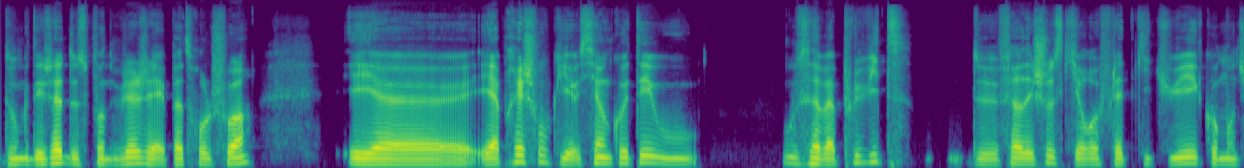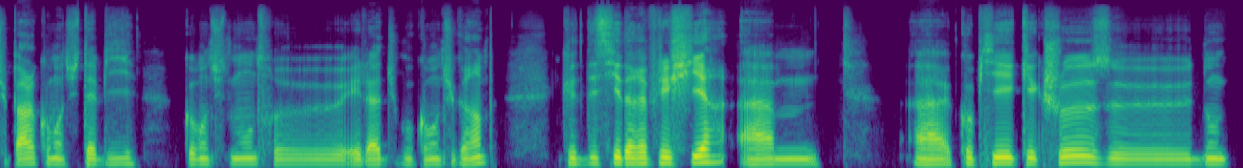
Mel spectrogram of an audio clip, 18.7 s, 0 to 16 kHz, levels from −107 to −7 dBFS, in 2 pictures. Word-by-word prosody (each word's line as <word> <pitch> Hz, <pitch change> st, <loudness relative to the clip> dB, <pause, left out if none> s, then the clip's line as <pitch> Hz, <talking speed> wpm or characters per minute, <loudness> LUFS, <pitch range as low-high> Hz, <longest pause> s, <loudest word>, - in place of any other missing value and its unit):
Donc 115 Hz, 0 st, -2 dB
déjà, 115 Hz, +4 st, +5 dB
de 125 Hz, -, -4 dB
ce -, -, -8 dB
point 115 Hz, -, -1 dB
de 105 Hz, -, -8 dB
vue 110 Hz, -, -7 dB
là, 125 Hz, -, +6 dB
j'avais 120 Hz, -3 st, +2 dB
pas 115 Hz, -, +1 dB
trop 115 Hz, -, -3 dB
le -, -, -3 dB
choix 125 Hz, +5 st, +3 dB, 0.7 s
et 115 Hz, -1 st, +6 dB
heu 110 Hz, -1 st, +5 dB
et 120 Hz, -, +5 dB
après 155 Hz, +7 st, +4 dB
je -, -, +1 dB
trouve 150 Hz, -2 st, -6 dB
qu'il 120 Hz, -, -2 dB
y -, -, +3 dB
a -, -, +1 dB
aussi -, -, -2 dB
un 130 Hz, -, +2 dB
côté 135 Hz, +3 st, 0 dB
où 115 Hz, -4 st, -3 dB, 0.7 s
où 130 Hz, -, -6 dB
ça 120 Hz, +1 st, +3 dB
va 110 Hz, -2 st, +3 dB
plus 145 Hz, -, -8 dB
vite 155 Hz, +1 st, -8 dB, 0.4 s
de 110 Hz, -1 st, -4 dB
faire 120 Hz, +2 st, +2 dB
des 115 Hz, -, +2 dB
choses 135 Hz, +2 st, -2 dB
qui 115 Hz, -, -3 dB
reflètent 115 Hz, 0 st, -3 dB
qui 120 Hz, -, -13 dB
tu 120 Hz, +2 st, -1 dB
es, 130 Hz, -, +2 dB
comment 115 Hz, -2 st, -5 dB
tu 110 Hz, -, -12 dB
parles, 115 Hz, +2 st, +2 dB
comment 115 Hz, -1 st, -4 dB
tu -, -, -10 dB
t'habilles, 115 Hz, +1 st, -5 dB, 0.3 s
comment 115 Hz, 0 st, -4 dB
tu -, -, -12 dB
te -, -, -20 dB
montres, 115 Hz, -1 st, -5 dB
heu, 105 Hz, 0 st, -7 dB
et -, -, -2 dB
là 105 Hz, 0 st, +1 dB
du -, -, -19 dB
coup 110 Hz, -2 st, -10 dB
comment 110 Hz, +1 st, -5 dB
tu -, -, -11 dB
grimpes. 125 Hz, +4 st, -2 dB, 0.5 s
Que -, -, -2 dB
d'essayer 120 Hz, +2 st, 0 dB
de 125 Hz, -, +5 dB
réfléchir 130 Hz, +4 st, +4 dB
à, 110 Hz, 0 st, 0 dB
mmh, 110 Hz, 0 st, -3 dB, 0.7 s
à 110 Hz, -1 st, +1 dB
copier 125 Hz, +1 st, +1 dB
quelque 120 Hz, +1 st, -2 dB
chose, 135 Hz, -3 st, +1 dB
heu, 110 Hz, -1 st, -4 dB
dont 110 Hz, +1 st, -2 dB
115 Hz, 225 wpm, -24 LUFS, 110-125 Hz, 0.7 s, là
